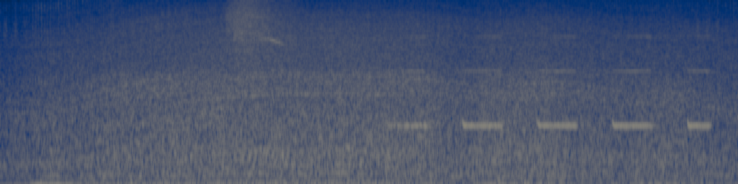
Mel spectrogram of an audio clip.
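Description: A farm vehicle reverses while shifting a trailer in a grass-mowing operation. Its backup alarm sounds steady, evenly spaced high beeps over a continuous diesel engine rumble, with a brief hiss partway through.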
